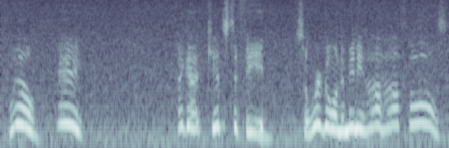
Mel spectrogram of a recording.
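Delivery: very high-pitched character voice, pushed way up. Asked where they're going today, Ed the Gorilla answers in a very high voice. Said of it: "Ed the Gorilla speaks in a very high voice".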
